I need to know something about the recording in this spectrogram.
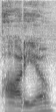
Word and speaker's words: audio: Kind of did instead of ah in the first syllable of audio.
